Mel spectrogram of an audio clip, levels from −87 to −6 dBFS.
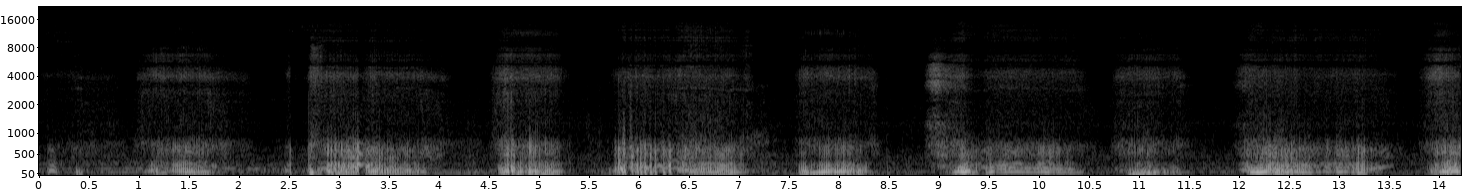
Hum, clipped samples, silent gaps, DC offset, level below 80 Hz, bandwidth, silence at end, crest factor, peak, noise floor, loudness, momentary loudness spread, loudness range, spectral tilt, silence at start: none; under 0.1%; none; under 0.1%; -54 dBFS; 16 kHz; 0 s; 20 dB; -26 dBFS; -66 dBFS; -47 LUFS; 19 LU; 2 LU; -6.5 dB/octave; 0 s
